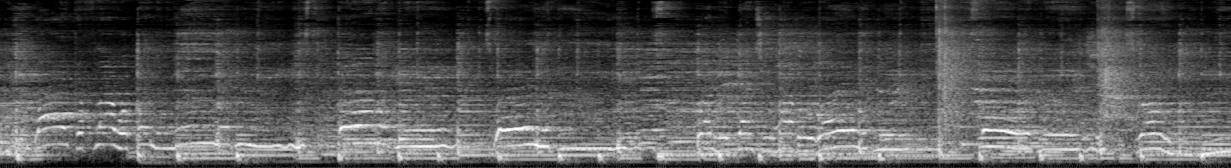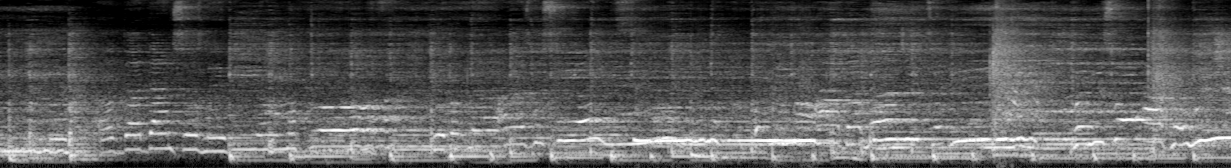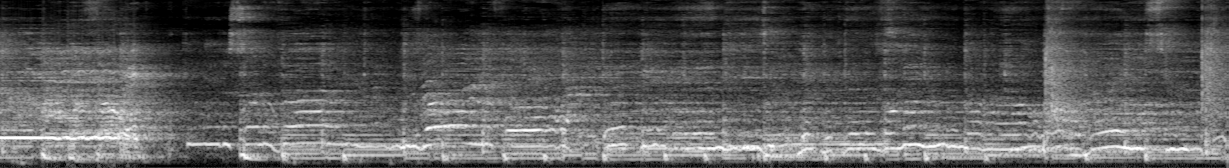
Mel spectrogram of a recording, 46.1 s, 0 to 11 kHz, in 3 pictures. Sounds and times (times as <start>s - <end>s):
Music: 0.0s - 46.1s.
